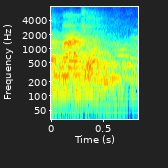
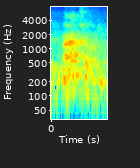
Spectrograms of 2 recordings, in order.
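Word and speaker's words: Mojang: La que desarrolló Minecraft, si bien recuerdo, el nombre se pronuncia Mahjong. Mahjong, ¿verdad?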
